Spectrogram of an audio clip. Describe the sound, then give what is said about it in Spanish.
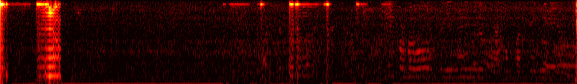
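A few short, high-pitched electronic beeps from an alarm system keypad after the code was entered and the siren silenced, an irregular burst near the start followed by scattered quieter chirps, with long silent gaps between them. “Ok, esa es una alarma que emite el teclado de alarma, pero ahorita lo que se silenció fue la sirena al momento de que usted ingresó su clave.”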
